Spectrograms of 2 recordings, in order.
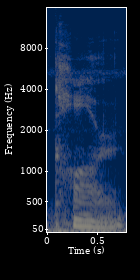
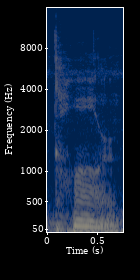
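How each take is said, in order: No difference in how they are said.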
